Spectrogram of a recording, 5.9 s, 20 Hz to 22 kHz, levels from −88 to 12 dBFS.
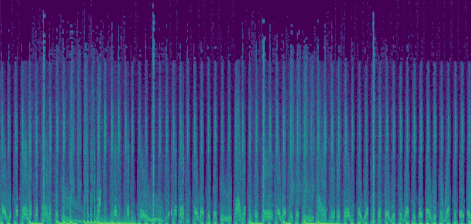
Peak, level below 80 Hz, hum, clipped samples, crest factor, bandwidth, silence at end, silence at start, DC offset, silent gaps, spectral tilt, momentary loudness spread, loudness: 0 dBFS; -20 dBFS; none; under 0.1%; 16 dB; over 20 kHz; 0 s; 0 s; under 0.1%; none; -5 dB/octave; 6 LU; -17 LUFS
